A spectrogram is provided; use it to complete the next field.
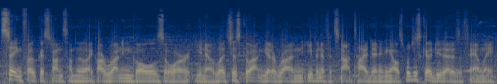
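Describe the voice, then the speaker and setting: A man speaks very fast with hardly any pauses, his pitch fairly low and his intonation fairly even. The sound is dry with no echo, and music plays clearly in the background. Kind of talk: interview answer. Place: street. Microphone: lapel.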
